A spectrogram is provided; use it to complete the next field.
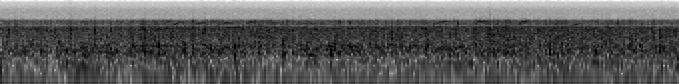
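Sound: crowd applause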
